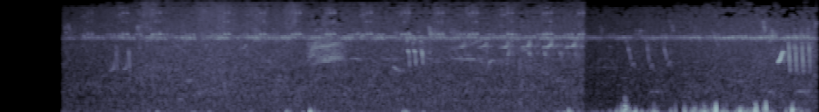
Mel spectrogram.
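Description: Crickets trilling steadily, starting abruptly just under a second in, with a few short bird chirps over them. Low thuds and rumble grow stronger in the second half.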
